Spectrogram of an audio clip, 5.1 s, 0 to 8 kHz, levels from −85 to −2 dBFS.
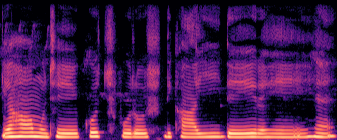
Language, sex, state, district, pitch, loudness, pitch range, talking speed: Hindi, female, Madhya Pradesh, Katni, 205 Hz, -14 LUFS, 200-220 Hz, 95 wpm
